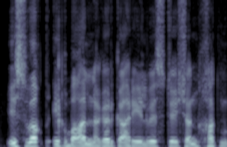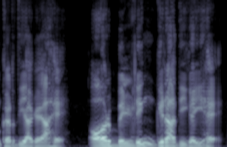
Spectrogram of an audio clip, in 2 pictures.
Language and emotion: Urdu, neutral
